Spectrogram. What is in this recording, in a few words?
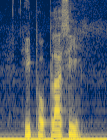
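"hypoplasie", Dutch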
